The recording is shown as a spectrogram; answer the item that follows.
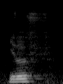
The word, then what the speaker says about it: ylf: Ähm, gut, wir haben ja in der Aussprache auch gelernt, dass ein Y am Wort Anfang ein J ist, also wie ein J ausgesprochen wird. Das verändert sich im Plural auch nicht, also es bleibt trotzdem ein Y. Ähm, haben wir zum Beispiel beim Wort für Fackel Jülf. Jülf also YLF,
